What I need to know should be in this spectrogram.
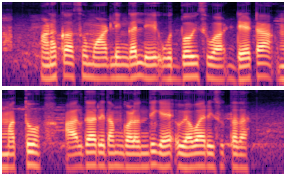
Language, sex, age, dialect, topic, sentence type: Kannada, male, 18-24, Central, banking, statement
